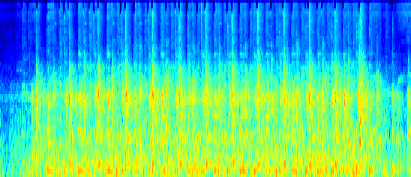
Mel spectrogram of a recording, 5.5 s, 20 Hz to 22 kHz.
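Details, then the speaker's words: 1973/74 MTD 990 Briggs Big Block engine after a Flo-Jet carburetor rebuild runs with a clattery, rough, uneven beat before cutting out. The carburetor is flooded and leaking fuel; the owner suspects the float is set too high and plans to fix it. "oh no it's just absolutely flooded out oh I bet I got the float set too high okay well we'll stop that pull it back apart fix the float"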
